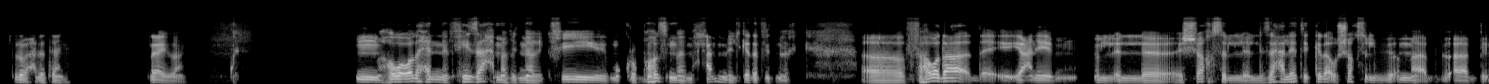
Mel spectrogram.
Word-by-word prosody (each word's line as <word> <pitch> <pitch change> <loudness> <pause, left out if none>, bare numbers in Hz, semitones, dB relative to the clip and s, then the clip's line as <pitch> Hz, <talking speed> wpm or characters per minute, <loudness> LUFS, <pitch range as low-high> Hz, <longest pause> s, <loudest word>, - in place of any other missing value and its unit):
لواحدة 105 -2 -2
تانية. 95 0 -7 0.8
أيوه، 110 - +5 0.2
أيوه. - - -12 1.7
إمم، 115 -2 +3
ما 105 - -3
هو 130 +4 +5
واضح 140 0 +3
إن 115 -3 -2
في 130 +4 -1
زحمة 120 -5 +1
في 95 0 -8
دماغِك، 95 -1 -2
في 115 -5 +1
ميكروباص 100 +9 -2
م - - +2
محَمِّل 110 0 -3
كده - - 0
في - - -8
دماغِك. - - -11 0.5
آآ 95 0 +1
فهو 160 - +3
ده 155 0 +4
د - - -15 0.2
يعني 105 - +2
م 310 +1 -13 0.2
ال 100 -2 -3
ال 95 -1 -2 0.4
الشخص - - +4
اللي 100 -1 -3
اللي 95 +1 -6
زي 115 - +1
حالاتِك 125 +2 -1
كده - - +1
أو - - 0
الشخص - - +1
اللي 105 - -3
بي 95 +4 -6
ما 95 - 0
بيبقى 95 -1 -2
ب 90 - -20
105 Hz, 165 wpm, -22 LUFS, 95-125 Hz, 1.7 s, أيوه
